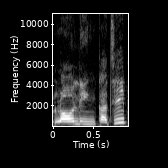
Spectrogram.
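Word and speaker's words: ล ลิง: 여기 R과 L, 러르아, 러링 차이 좀 들리시나요? 러르아, 러링. 요 러르아 같은 경우에는 아르르 소리가 나요.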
